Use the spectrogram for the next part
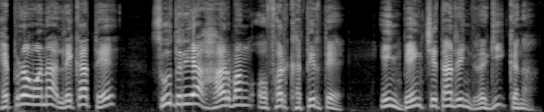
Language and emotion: Santali, angry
